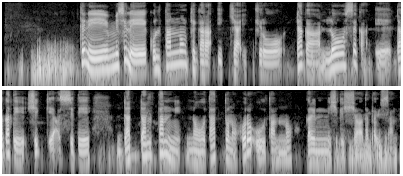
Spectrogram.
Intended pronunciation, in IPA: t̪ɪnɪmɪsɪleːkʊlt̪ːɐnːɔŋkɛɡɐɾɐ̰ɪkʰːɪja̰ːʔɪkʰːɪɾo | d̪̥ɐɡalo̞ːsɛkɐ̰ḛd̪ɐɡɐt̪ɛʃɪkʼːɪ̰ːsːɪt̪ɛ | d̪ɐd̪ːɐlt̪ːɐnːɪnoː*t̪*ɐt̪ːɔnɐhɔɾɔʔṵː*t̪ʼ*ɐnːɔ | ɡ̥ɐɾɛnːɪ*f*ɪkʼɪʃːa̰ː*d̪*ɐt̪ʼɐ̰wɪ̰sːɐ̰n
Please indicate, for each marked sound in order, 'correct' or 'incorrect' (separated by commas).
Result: correct, incorrect, incorrect, incorrect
